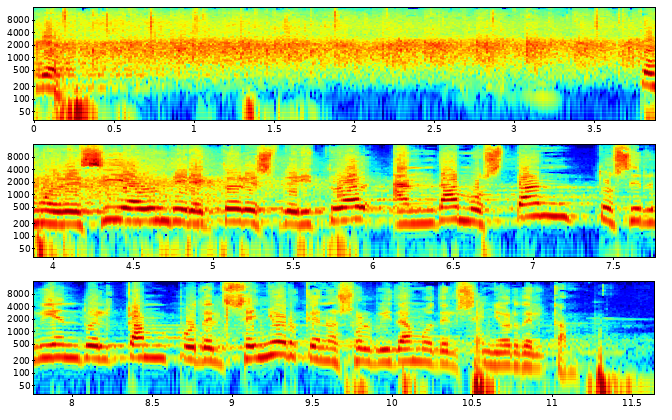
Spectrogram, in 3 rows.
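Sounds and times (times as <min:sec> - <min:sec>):
speech: 0:00.0 - 0:00.4, 0:03.8 - 0:11.4
church congregation applauding at a diaconal ordination: 0:00.0 - 0:05.5.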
